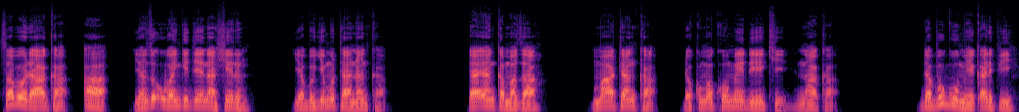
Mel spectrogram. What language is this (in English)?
Hausa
